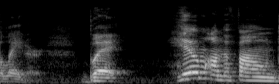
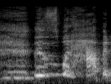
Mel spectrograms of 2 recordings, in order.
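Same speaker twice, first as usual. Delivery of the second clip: put-on sobbing, high, swooping, tearful and upset. Retelling how a woman got out of her car: imitating someone crying. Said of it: "she gets out crying".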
